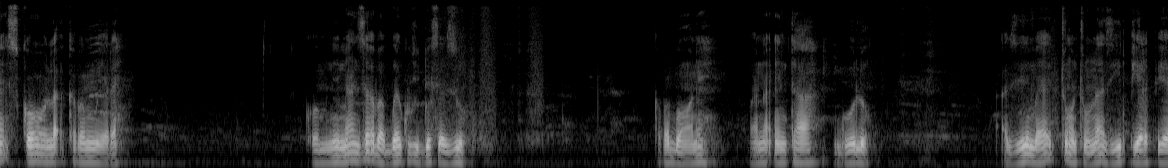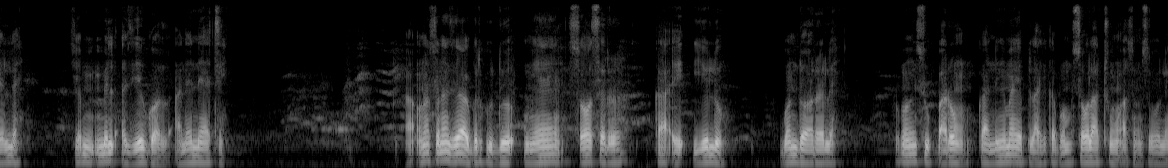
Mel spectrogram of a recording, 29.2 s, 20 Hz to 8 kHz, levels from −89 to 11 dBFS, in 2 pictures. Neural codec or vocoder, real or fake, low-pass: none; real; 7.2 kHz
